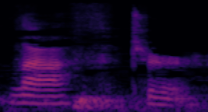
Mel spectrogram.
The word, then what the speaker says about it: laughter: the augh together but the gh here is gonna say f laugh tur and i'm gonna put my laugh together and my tur i'm gonna separate my syllables right there laughter my sound my vowel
